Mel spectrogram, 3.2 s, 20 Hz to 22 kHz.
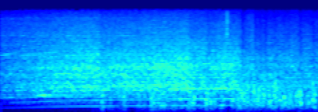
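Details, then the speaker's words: BMW 3 Series electric radiator fan runs constantly with the car off, a steady whirring hum and airflow, because prior odd rewiring joined brown to brown; the planned fix is a switch inside the car. "fan stays on the car is off but the fast stays on so that's what we're gonna fix"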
